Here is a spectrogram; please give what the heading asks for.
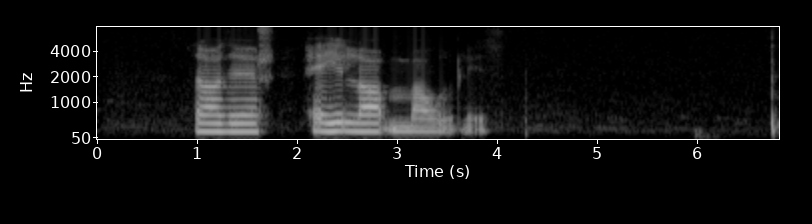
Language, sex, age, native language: Icelandic, male, 6, Icelandic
